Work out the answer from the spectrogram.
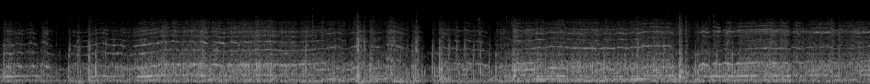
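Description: Rally car engine heard from inside the cockpit, driven hard, its pitch holding and then stepping up or down through gear changes. Several sharp knocks from the car's body cut through it.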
